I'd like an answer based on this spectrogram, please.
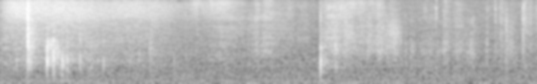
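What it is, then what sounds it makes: Paper phone book pages. Fingertips lift, curl and turn the thin printed paper pages of an open paperback phone book, then the palm brushes across them. Quiet, bright papery rustling and soft swishes are heard, with sharp page flicks near the start and again midway through.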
